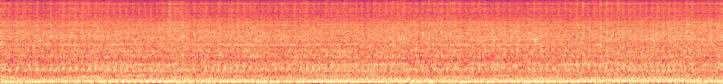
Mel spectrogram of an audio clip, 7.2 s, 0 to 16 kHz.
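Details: Long-sitting 1956 Oldsmobile 88 after new plugs and filling the carburettor bowls: low, even idle holding one steady pitch with no misses, knocks or surges. Normal idle.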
